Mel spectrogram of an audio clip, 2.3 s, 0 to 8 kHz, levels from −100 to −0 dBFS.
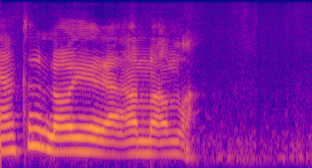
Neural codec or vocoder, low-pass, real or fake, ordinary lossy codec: codec, 16 kHz, 2 kbps, X-Codec, HuBERT features, trained on general audio; none; fake; none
